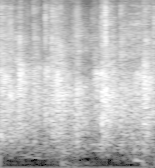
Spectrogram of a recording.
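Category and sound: crowd, audience clapping hands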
